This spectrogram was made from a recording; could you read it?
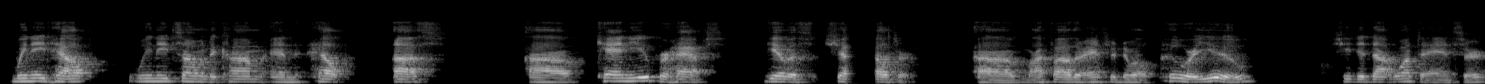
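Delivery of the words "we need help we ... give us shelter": normal talking voice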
